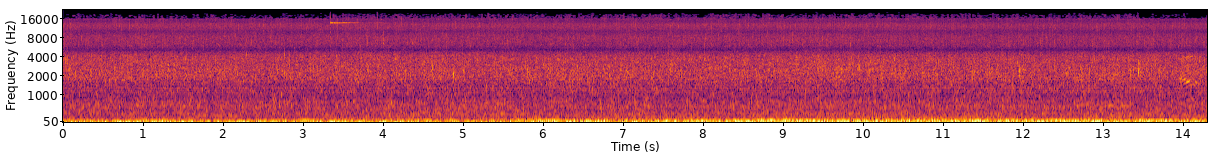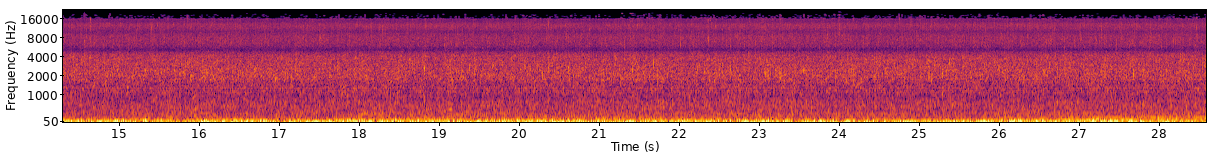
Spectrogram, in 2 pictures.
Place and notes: cologne, mediapark, brunnenanlage
hässliche verkommene platten-beton-stahl brunnenanlage als vermeintliche architektonische zierde des überdimensionierten platzes, plätschern im wind
soundmap nrw:
projekt :resonanzen - social ambiences/ listen to the people - in & outdoor nearfield recordings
